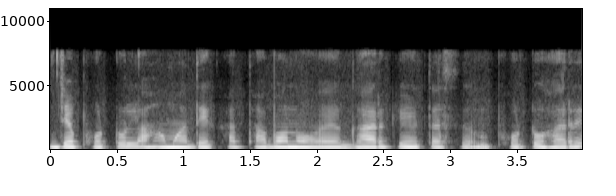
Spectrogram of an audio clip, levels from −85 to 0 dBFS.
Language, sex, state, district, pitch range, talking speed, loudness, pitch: Chhattisgarhi, female, Chhattisgarh, Rajnandgaon, 215-225 Hz, 180 wpm, -14 LUFS, 220 Hz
